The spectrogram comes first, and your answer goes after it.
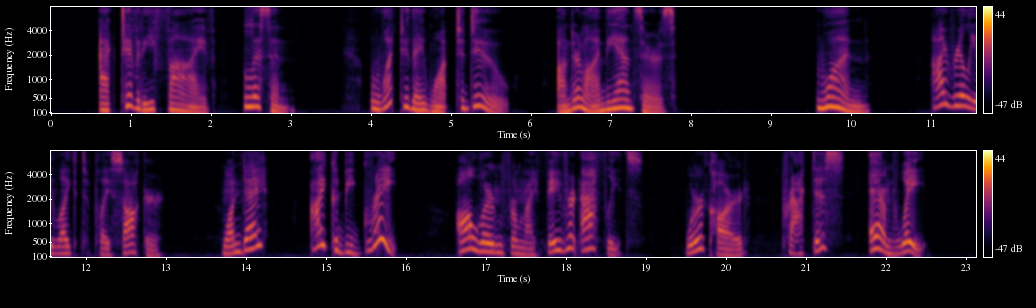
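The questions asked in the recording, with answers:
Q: What do they want to do?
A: be a great soccer player (athlete)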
